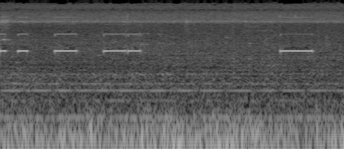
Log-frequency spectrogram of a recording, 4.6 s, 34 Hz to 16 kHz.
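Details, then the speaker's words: Spedix IS30 30A ESC, new build with ZMX Fin 40 2633KV motors, motor twitching in Betaflight motor tab and running hot: high beeps over low hum, one short chirp, two long tones, pause, long tone; owner suspects a bad MOSFET. "So I'm not quite sure what's going on, but there's something like a gate or something in one of these, I guess MOSFET, that has went bad, possibly."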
